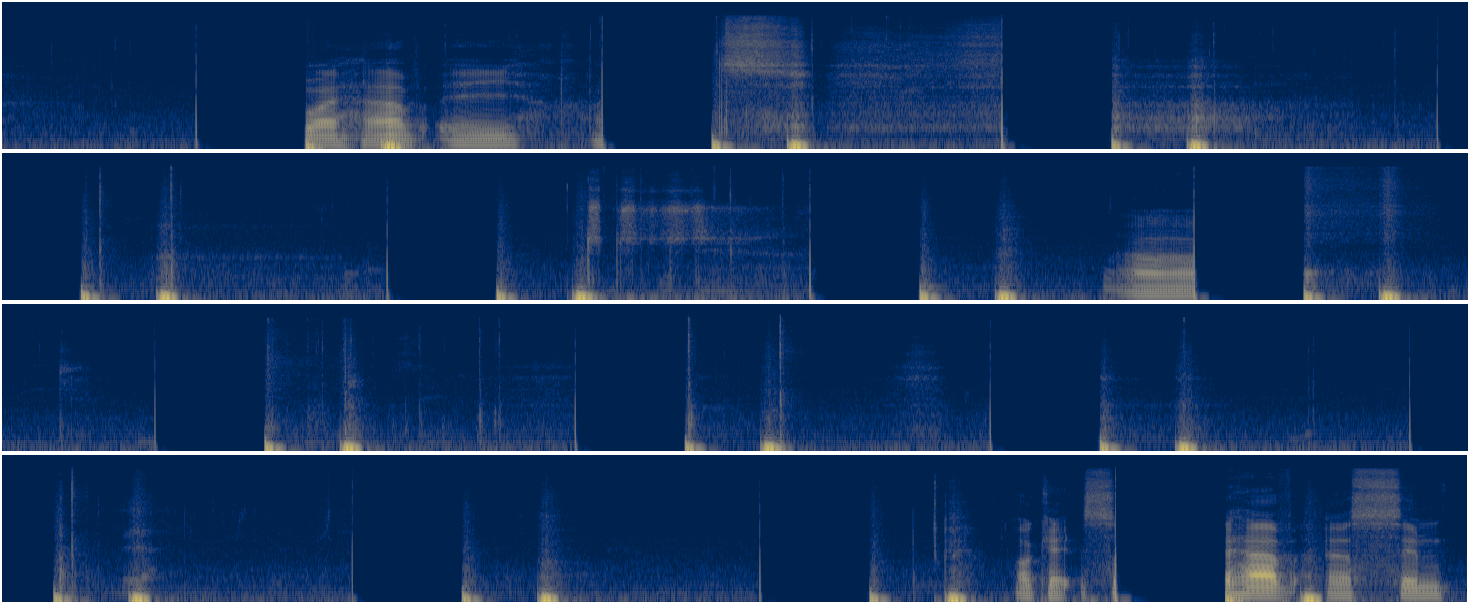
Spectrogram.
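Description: Keys click as a man types on a laptop.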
